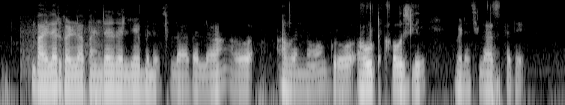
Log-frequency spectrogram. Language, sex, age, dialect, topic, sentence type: Kannada, male, 18-24, Mysore Kannada, agriculture, statement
